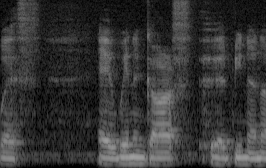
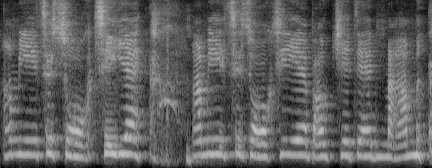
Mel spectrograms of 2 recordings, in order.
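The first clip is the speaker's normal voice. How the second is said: high, very loud hammed-up Liverpool accent; mock Scouse medium; 14 semitones higher, 12 dB louder than usual. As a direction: boom it out like a Scouse psychic. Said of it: "he has this strong Liverpudlian accent".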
